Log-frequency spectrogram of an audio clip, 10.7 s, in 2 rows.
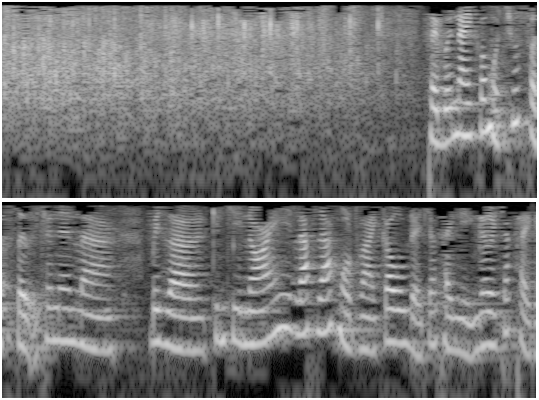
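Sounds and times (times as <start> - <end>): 
audience applause: 0.0 - 4.2
speech: 4.3 - 10.6.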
